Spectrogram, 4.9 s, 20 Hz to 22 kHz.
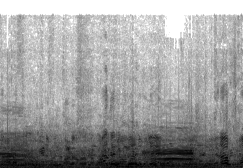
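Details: Young Sahiwal bull and heifer calves at a crowded cattle market in Jamalpur, Bangladesh, 25 October 2025. Several drawn-out, rising-then-falling moos overlap constant bargaining chatter from buyers and sellers.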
